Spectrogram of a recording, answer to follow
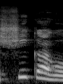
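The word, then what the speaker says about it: Chicago: শিকাগো শহরে 1893 সালে শিকাগো শি সি এইচ এটা কিন্তু চি হবে না এটা শিকাগো হবে স্পেলিংটা ভালো করে দেখে নেবে এবং প্রোনাউন্সিয়েশনের দিকে একটু নজর দেবে শিকাগো রবীন্দ্রনাথ ট্যাগোর স্টার্টেড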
